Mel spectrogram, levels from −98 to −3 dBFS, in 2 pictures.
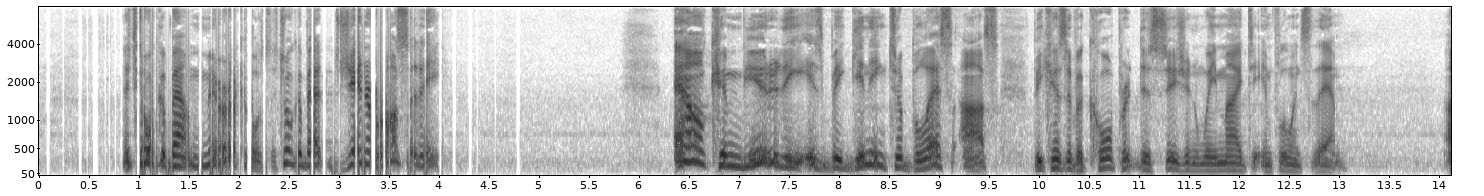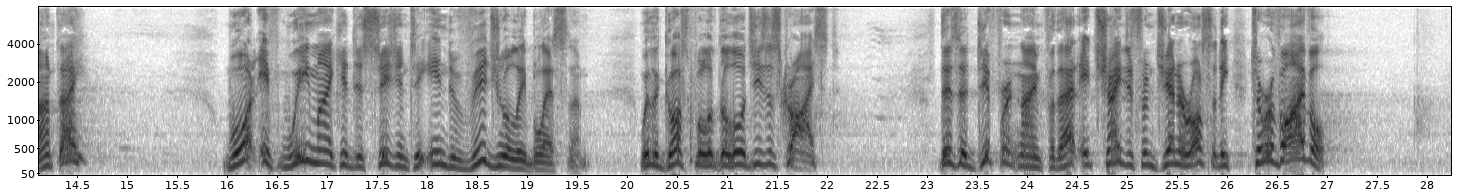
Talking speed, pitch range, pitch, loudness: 120 wpm, 170-220 Hz, 200 Hz, -23 LUFS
